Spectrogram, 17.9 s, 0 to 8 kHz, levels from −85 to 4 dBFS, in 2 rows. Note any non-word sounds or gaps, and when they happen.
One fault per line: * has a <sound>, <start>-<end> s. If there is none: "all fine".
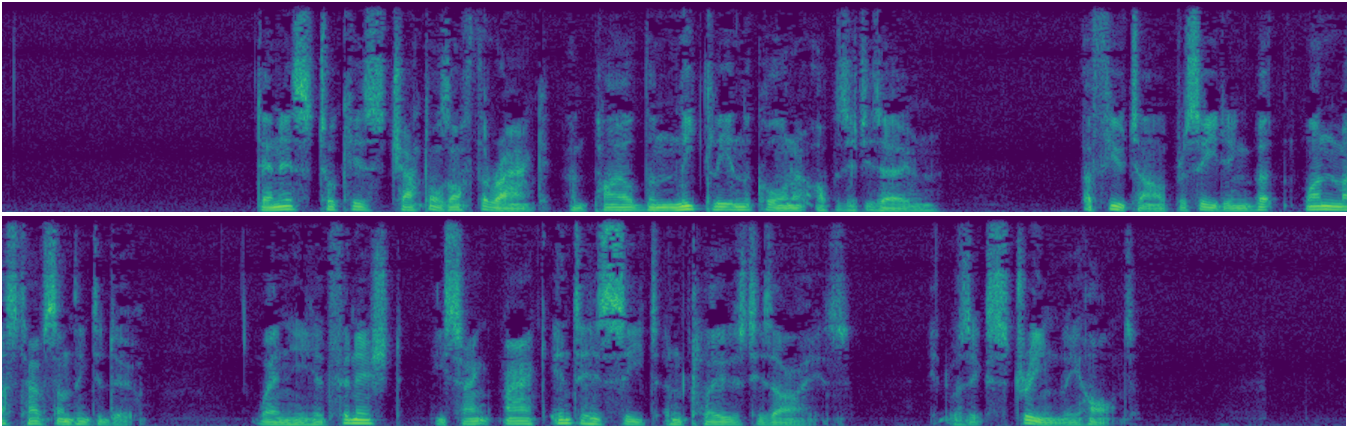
all fine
